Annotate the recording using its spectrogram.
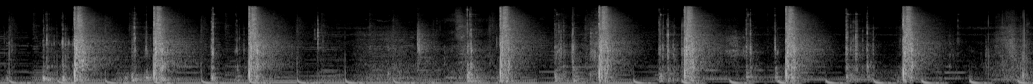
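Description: Nail gun firing nails through wooden trim into a shed door, a series of sharp shots roughly one a second.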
